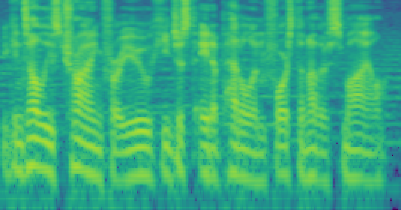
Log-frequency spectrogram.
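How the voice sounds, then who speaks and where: A man's voice: sits low, fairly even intonation, fast talker, a bit bright. Male story narrator over faint music. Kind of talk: scripted story narration in second person.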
